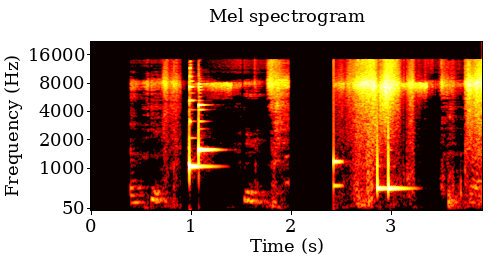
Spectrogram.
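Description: A phone gives a short electronic chime.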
